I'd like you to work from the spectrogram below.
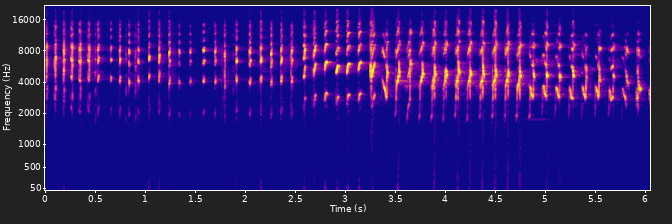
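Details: Lovebird's long chattering song: an unbroken, fast series of scratchy, high chirps, some five to seven a second, sustained for six seconds with a brief slower patch.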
